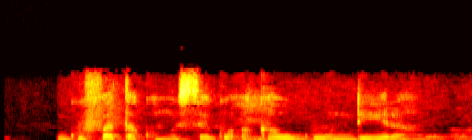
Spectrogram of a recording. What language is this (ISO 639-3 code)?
kin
